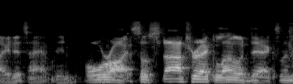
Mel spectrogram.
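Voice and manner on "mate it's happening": put-on, low-pitched Australian accent; Aussie accent. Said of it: "in an Aussie accent".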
